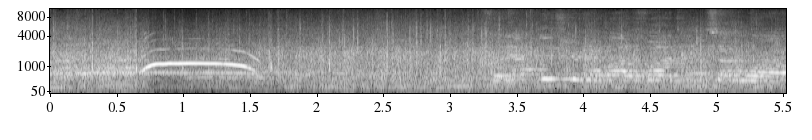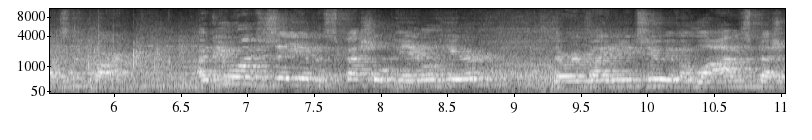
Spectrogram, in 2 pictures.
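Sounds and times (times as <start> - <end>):
audience applause and cheering: 0.0 - 7.4
speech: 4.3 - 11.0.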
